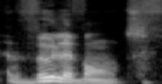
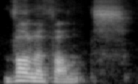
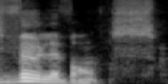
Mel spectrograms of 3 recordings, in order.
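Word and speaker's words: vol-au-vents: pineapple cocktails sausages and volavant as you say I say it wrong don't I volovonts yeah it's voulevance yeah um Jenny Dr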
